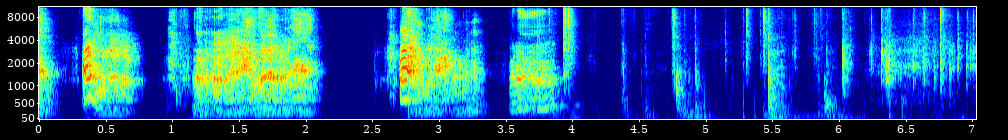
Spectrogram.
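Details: Bosco, an American Staffordshire Terrier, in play with a cat indoors: harsh growling barks in uneven bursts, then softer huffs and scuffling sounds trailing off.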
